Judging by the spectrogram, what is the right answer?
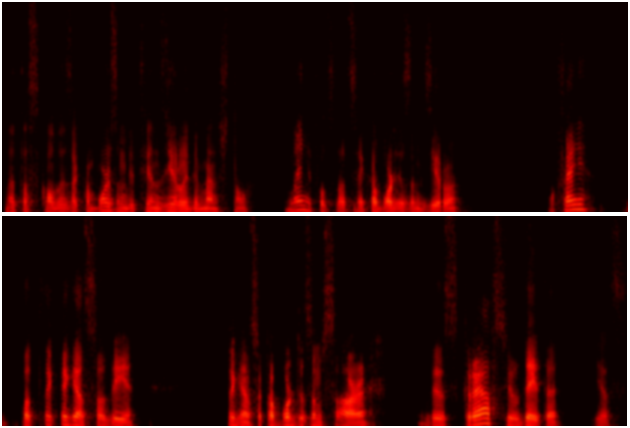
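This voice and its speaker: A man lecturing at a math seminar, thinking aloud in halting phrases and restarting often. His voice sits at a middle pitch. The sound is dry and a bit muffled. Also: dry recording. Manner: halting, self-correcting explanations.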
